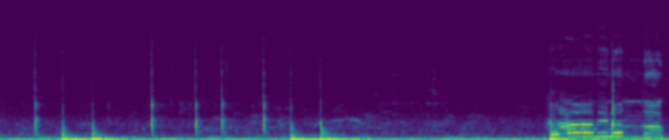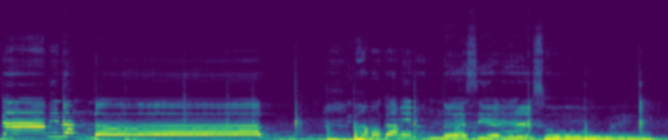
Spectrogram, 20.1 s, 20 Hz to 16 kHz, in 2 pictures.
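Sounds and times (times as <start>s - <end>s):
frame drum: 0.0s - 7.2s, 8.2s - 20.0s
woman singing: 8.2s - 20.0s.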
